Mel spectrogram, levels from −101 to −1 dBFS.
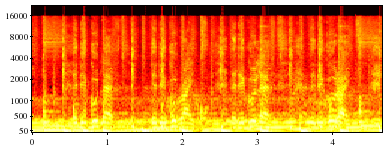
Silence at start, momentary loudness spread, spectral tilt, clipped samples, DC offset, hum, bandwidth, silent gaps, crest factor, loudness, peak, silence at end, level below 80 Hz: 0 s; 3 LU; -6 dB/octave; under 0.1%; under 0.1%; none; 16.5 kHz; none; 10 dB; -11 LUFS; 0 dBFS; 0 s; -12 dBFS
